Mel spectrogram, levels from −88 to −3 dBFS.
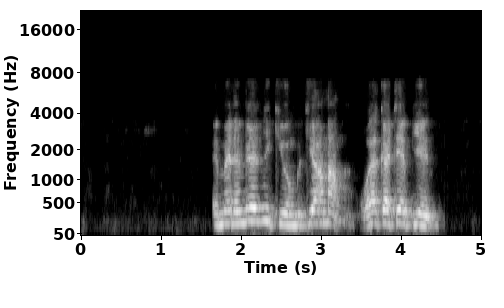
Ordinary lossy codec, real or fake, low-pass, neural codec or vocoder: Opus, 64 kbps; fake; 7.2 kHz; codec, 16 kHz, 4.8 kbps, FACodec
